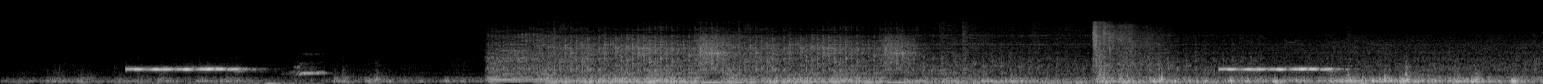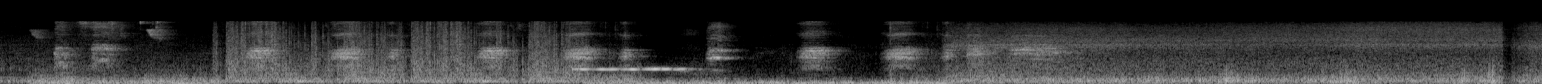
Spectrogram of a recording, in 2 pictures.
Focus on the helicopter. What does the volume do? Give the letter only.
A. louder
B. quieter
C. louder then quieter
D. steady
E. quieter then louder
B.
